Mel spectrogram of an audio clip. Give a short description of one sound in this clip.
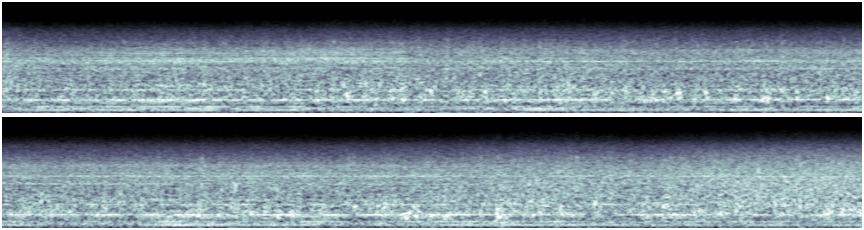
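Water sprays and splashes loudly.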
